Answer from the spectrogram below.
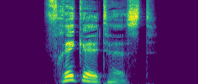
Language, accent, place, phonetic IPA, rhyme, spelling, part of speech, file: German, Germany, Berlin, [ˈfʁɪkl̩təst], -ɪkl̩təst, frickeltest, verb, De-frickeltest.ogg
- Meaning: inflection of frickeln: 1. second-person singular preterite 2. second-person singular subjunctive II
